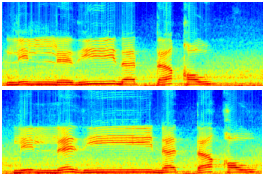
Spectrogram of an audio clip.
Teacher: قاف کو پر پڑھیں اور واو لین پڑھیں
